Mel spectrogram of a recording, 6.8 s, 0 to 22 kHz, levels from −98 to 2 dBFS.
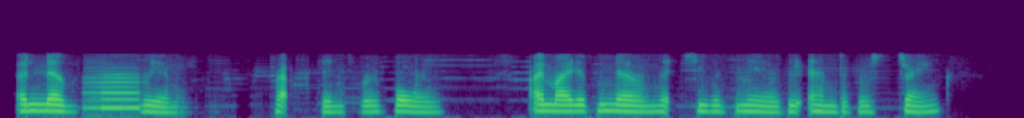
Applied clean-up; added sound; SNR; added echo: neural separator model SepFormer WHAMR!.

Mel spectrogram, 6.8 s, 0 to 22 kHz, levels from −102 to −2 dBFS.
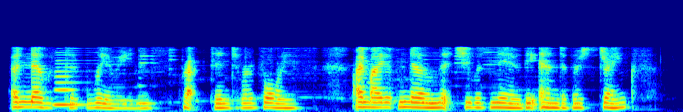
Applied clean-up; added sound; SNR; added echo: neural mask model DeepFilterNet 3.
